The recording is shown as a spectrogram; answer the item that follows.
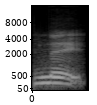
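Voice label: "nei4", Mandarin Chinese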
